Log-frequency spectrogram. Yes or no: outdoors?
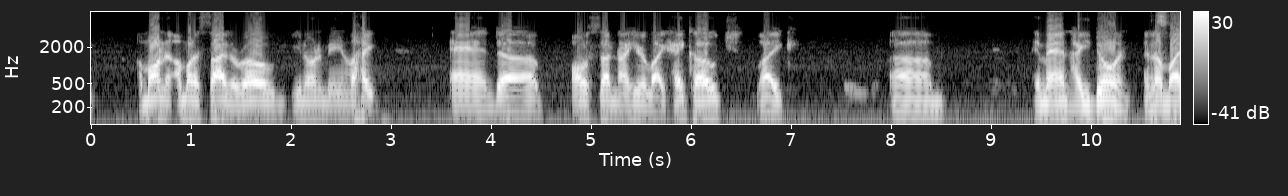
yes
